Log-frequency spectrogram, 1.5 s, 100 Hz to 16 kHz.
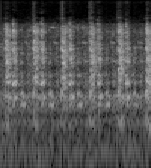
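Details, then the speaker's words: LG Inverter washing machine, drum speeding up in spin. A rhythmic raspy scrape comes about 3–4 times a second, following drum rotation. Nothing was found at the motor or gearbox below, and a foreign object is confirmed inside the drum, which needs opening. "ada something wrong kat dalam drum ni. Okey boleh tengok eh drum dah mula laju. Okey confirm ada benda something kat dalam ni."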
